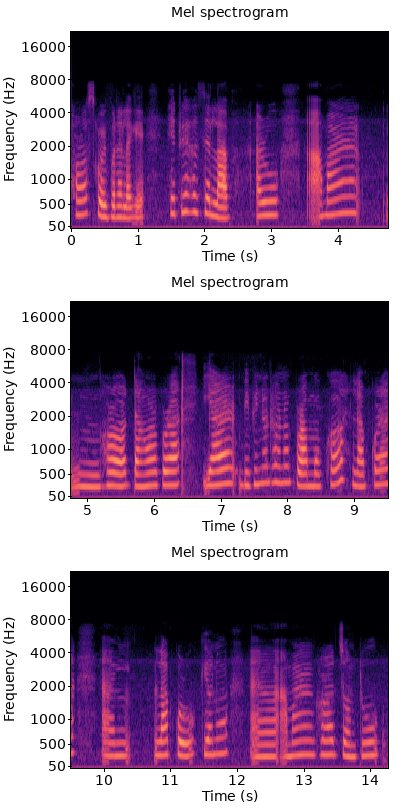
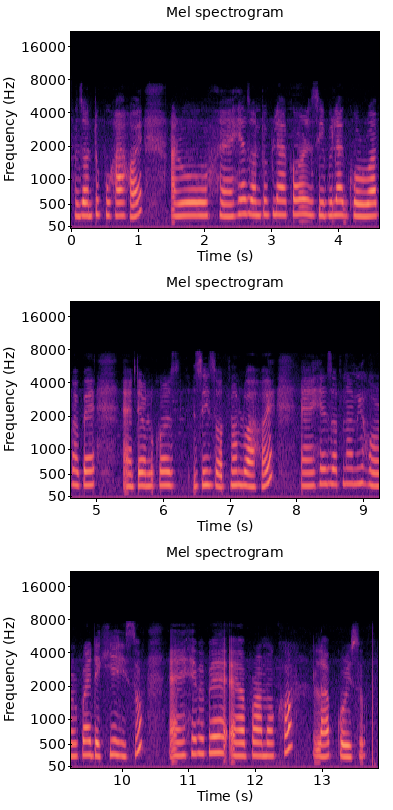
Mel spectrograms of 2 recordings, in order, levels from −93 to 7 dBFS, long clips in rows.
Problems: background sounds at intervals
